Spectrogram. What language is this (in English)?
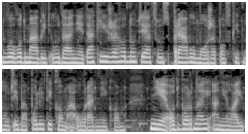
Slovak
